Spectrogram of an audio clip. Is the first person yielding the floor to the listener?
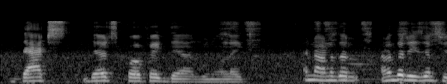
No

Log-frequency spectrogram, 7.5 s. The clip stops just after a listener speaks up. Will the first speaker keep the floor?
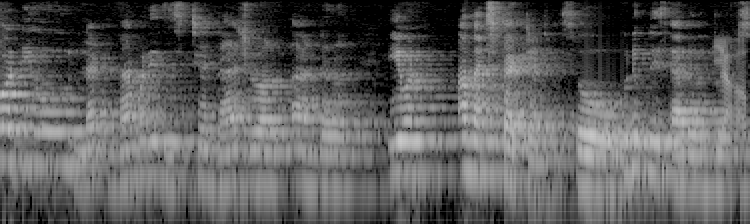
No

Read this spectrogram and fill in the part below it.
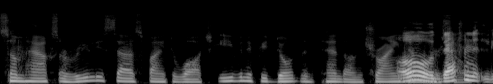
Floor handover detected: Yes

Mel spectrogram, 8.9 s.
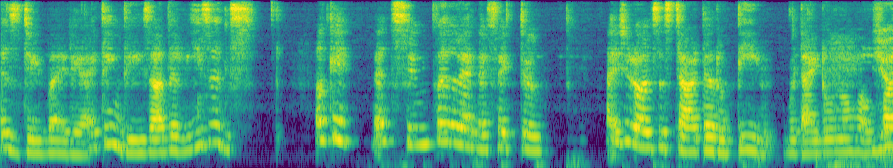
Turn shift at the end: Yes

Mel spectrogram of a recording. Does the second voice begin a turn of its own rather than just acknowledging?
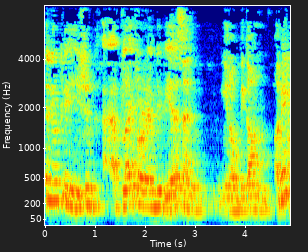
Yes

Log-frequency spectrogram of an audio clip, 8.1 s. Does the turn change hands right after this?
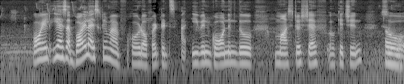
No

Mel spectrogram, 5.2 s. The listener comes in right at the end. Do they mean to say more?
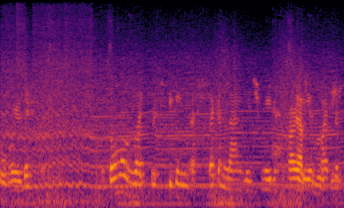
Yes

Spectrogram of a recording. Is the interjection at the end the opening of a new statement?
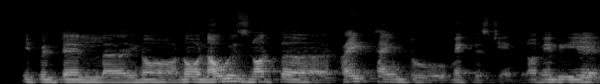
No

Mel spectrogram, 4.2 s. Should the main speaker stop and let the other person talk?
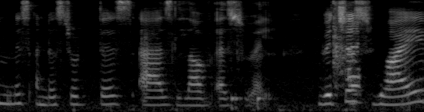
No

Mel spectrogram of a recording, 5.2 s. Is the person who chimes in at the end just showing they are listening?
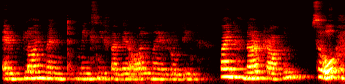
No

